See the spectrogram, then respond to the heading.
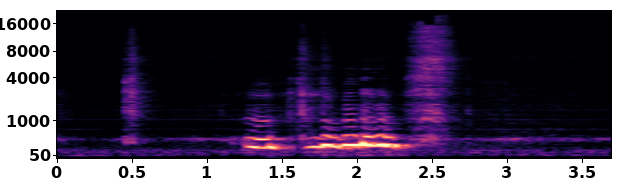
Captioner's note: chuckling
